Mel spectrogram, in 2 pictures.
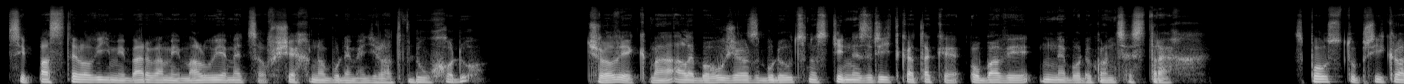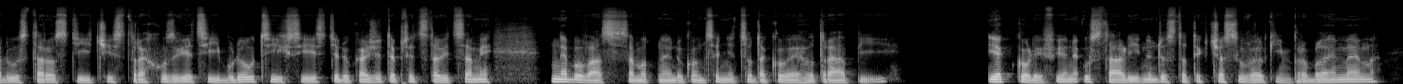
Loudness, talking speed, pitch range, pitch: -19 LUFS, 105 wpm, 100-115 Hz, 105 Hz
